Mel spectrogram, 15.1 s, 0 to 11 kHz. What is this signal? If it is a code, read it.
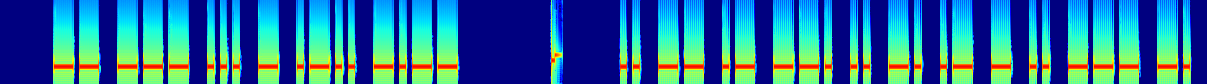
Morse code, heard as a keyed tone, about 15 wpm, 700 Hz. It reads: MOSTLY IMAGINATION
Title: Sentences from Top 1300 Words - New Word Drill - 15wpm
